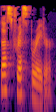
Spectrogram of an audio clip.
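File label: "DUST RESPIRATOR", English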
